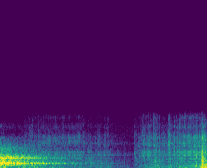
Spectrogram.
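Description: A man's voice with echo over a voice-chat line fading away over about two seconds, then a moment of near silence, then faint hum and hiss from an open microphone.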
